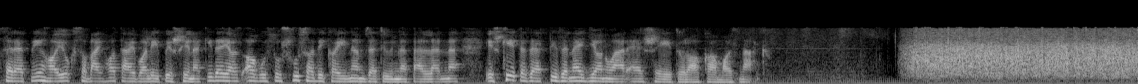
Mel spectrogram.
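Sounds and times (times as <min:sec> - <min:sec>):
speech: 0:00.0 - 0:07.8
applause in parliament: 0:09.0 - 0:11.3.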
